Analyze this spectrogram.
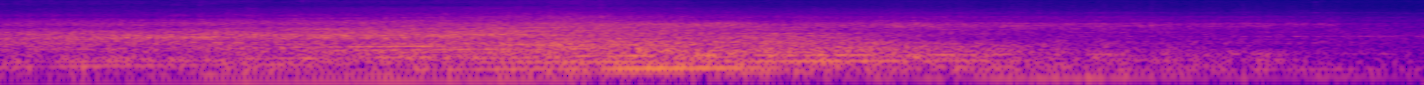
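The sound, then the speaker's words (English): A heavy dump truck rumbles past in the morning, its loud engine and road roar swelling to a peak midway and then slowly fading as it moves away. No one speaks. “It's noisy here this morning. Here comes a dump truck.”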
